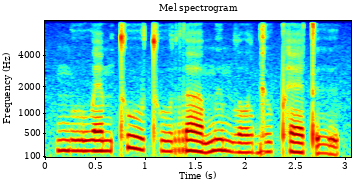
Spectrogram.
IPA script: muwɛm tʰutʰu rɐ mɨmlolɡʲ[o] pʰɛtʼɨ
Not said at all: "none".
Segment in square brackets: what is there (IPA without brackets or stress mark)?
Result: u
